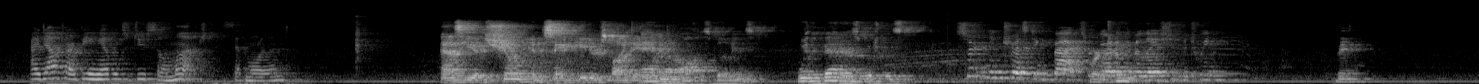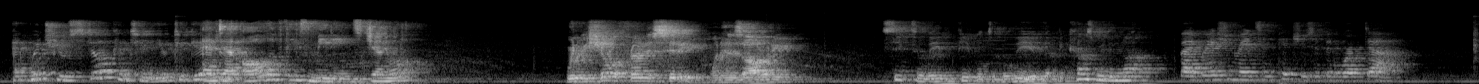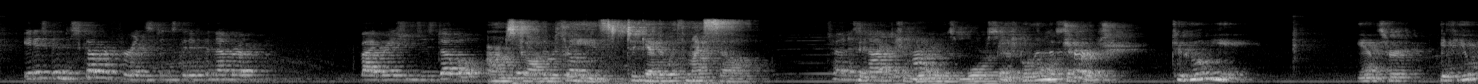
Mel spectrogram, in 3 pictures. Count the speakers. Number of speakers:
seven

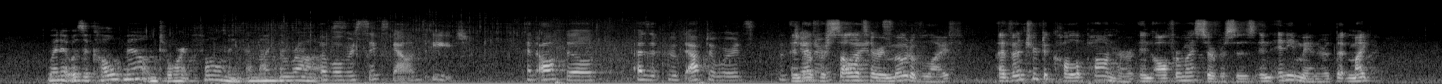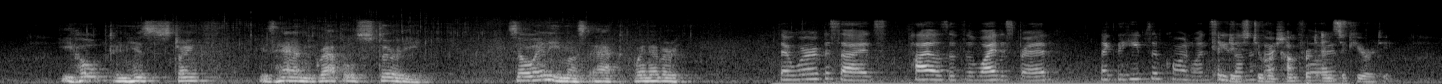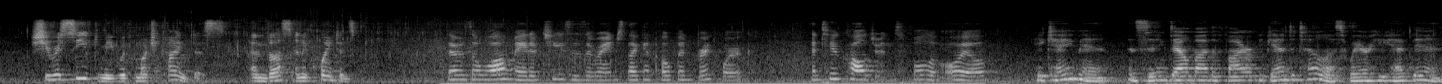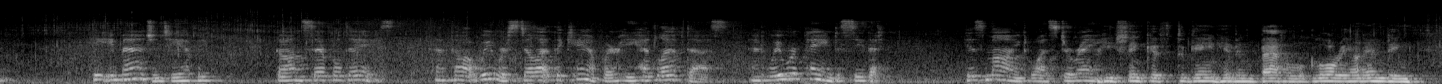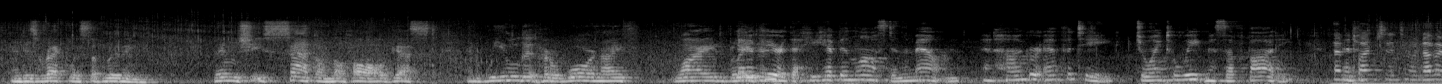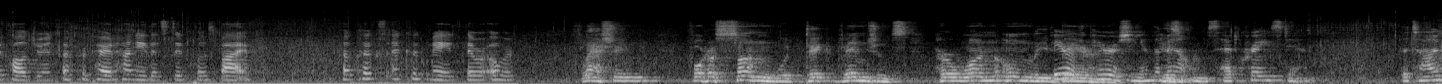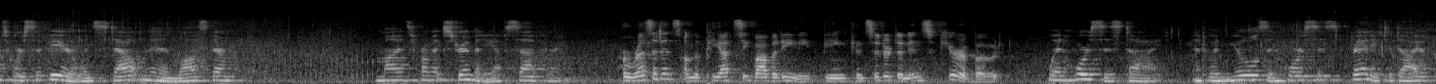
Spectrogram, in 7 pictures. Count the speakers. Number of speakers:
four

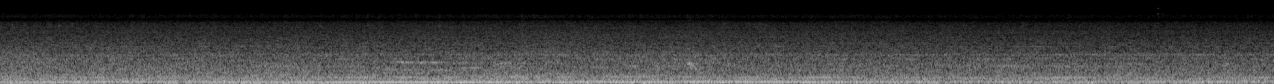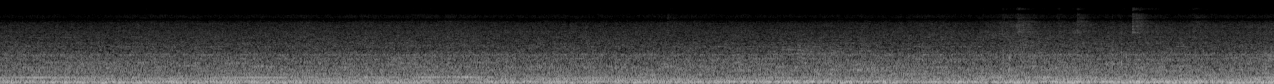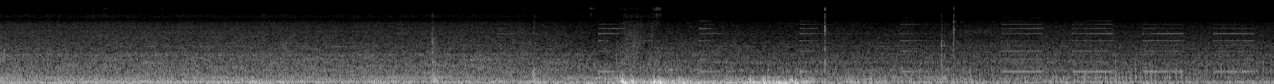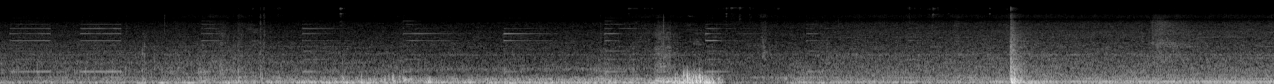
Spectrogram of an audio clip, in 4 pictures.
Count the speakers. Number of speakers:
zero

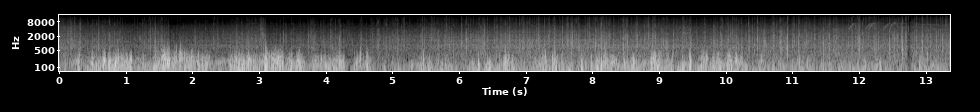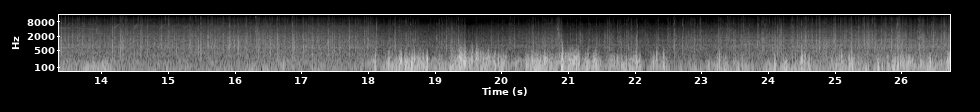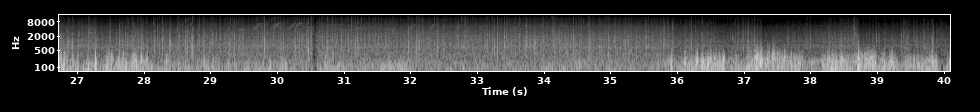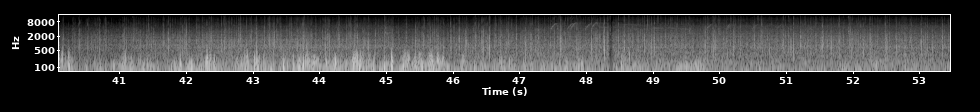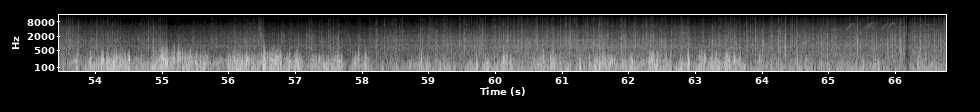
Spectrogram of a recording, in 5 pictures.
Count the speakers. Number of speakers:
zero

